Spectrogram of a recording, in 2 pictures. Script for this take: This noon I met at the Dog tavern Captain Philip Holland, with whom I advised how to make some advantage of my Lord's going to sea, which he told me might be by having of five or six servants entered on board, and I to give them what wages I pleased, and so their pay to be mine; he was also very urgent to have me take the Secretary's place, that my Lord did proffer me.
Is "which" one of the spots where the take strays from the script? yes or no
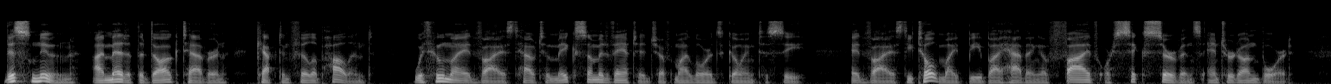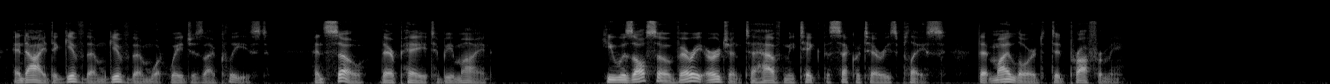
yes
